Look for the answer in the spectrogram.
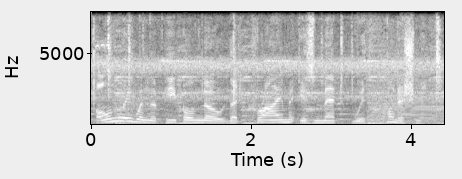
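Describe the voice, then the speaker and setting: An actor playing a cold, cruel and imperious warlord in a video game, speaking in a measured, commanding, menacing way. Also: male voice, on the high side, animated, over music. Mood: coolly challenging. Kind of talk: dramatic video game acting.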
